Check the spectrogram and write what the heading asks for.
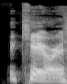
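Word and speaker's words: Ceoris: So the Shamazé, they start laying siege, how'd you pronounce it? Corius? – Kaoris. – Kaoris. – Yeah.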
